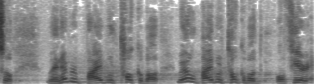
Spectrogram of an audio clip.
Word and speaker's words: Ophir: Christ guarantees that he will make a man more precious than fine gold, even a man than the golden wedge of Ophir. Some people use the word Ophir, but I checked it out. The real correct pronunciation is, which I learned this morning, Ophir.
